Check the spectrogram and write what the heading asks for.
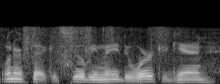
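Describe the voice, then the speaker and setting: A man's voice: fairly low pitch, fairly even intonation, brisk. A man talking casually as he rambles through a vlog outdoors in the countryside, by a creek. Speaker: vlogger. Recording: dull lo-fi outdoor audio, loud creek and nature noise. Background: running creek water, insects.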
